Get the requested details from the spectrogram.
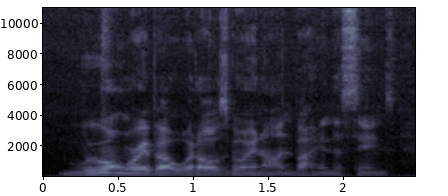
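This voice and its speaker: A man's very fast delivery in a fairly low pitch, with ordinary pitch variation. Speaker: physics teacher. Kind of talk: lecture. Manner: casual, with fillers.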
